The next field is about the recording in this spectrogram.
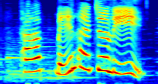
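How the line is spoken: Loud shout. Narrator (Chinese): 大公大声喊道

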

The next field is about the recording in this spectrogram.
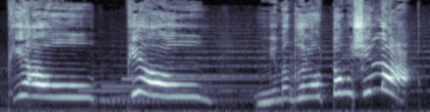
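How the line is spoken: Calling out. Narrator (Chinese): 她嘴里还叫着

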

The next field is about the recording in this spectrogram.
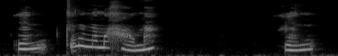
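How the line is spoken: Incredulous muttering. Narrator (Chinese): 狐狸妈妈不敢相信的嘟囔着

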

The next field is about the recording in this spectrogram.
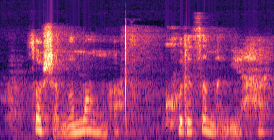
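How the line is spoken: Sighing. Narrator (Chinese): 他叹息

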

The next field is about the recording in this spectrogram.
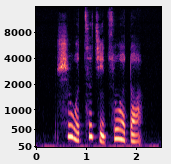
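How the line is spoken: Boy speaking softly. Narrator (Chinese): 小男孩轻声的说

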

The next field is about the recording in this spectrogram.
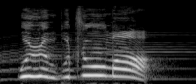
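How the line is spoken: Loud barking. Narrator (Chinese): 小狗汪汪大叫，好像在说

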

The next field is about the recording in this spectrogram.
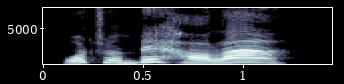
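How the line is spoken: Calling out. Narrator (Chinese): 艾玛叫道

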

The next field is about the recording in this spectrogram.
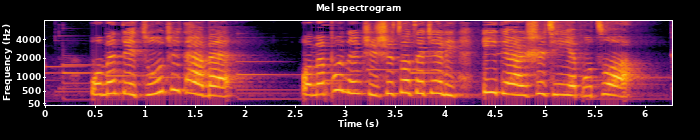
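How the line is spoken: Urgent cry. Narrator (Chinese): 瑟菲叫起来

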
